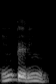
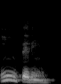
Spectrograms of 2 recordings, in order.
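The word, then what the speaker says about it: ínterim: E também não é interim, é interim. Interim.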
